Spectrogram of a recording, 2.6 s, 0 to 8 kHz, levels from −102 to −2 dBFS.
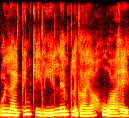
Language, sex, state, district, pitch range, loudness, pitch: Hindi, female, Chhattisgarh, Korba, 185-230 Hz, -13 LUFS, 205 Hz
